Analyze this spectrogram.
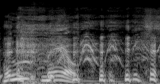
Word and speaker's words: Umeå: Give us that pronunciation again. Umeå. Wonderful. U-M-E and then A with 2 little degrees symbols on top of it.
